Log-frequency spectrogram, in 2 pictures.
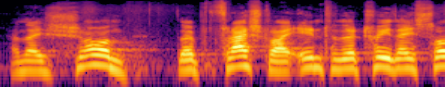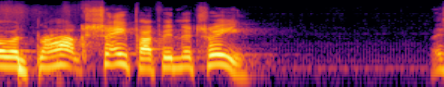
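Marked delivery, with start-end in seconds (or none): none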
